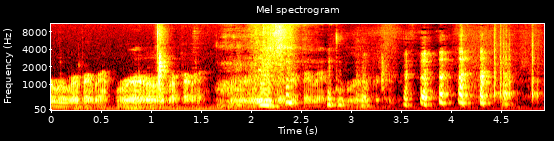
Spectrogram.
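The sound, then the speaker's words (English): A voice imitates the snoring of a character asleep in a chair, leaning back: long, low, rumbling snorts at first, then a run of shorter rhythmic puffs and grunts, moderately loud with no other talk. “Asleep in a chair, just leaning back a little bit. Snoring softly.”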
